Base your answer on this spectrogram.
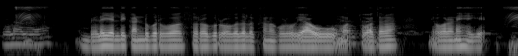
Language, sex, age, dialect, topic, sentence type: Kannada, male, 18-24, Mysore Kannada, agriculture, question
